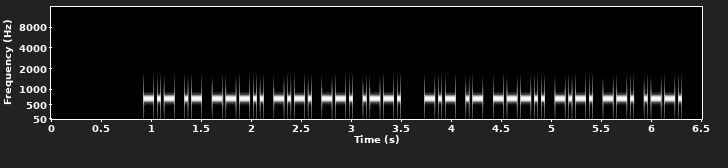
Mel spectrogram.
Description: Morse code, heard as a keyed tone, about 34 wpm, 700 Hz. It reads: KA8CGP KA8CGP
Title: USA Call Signs Repeated 2x 35wpm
